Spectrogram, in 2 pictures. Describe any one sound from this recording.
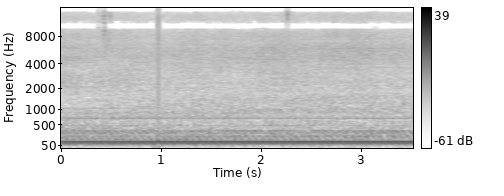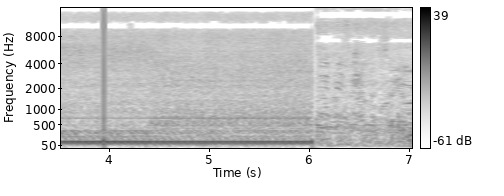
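A boat engine hums loudly and steadily close by.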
